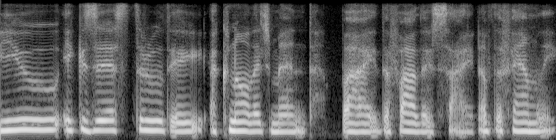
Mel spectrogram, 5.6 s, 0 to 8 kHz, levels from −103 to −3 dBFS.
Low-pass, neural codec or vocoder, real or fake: 7.2 kHz; vocoder, 44.1 kHz, 128 mel bands every 512 samples, BigVGAN v2; fake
